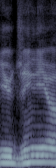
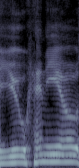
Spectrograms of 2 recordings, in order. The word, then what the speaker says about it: Eugenio: But yeah, this I'm trying to pronounce his name correctly because it looks like Eugenio to me, but it's a Uhennio Suarez of the Diamondbacks.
